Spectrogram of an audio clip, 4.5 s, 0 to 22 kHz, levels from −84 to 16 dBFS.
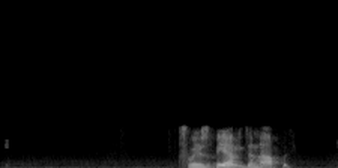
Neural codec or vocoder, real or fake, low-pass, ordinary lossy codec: codec, 24 kHz, 0.9 kbps, WavTokenizer, medium music audio release; fake; 5.4 kHz; none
